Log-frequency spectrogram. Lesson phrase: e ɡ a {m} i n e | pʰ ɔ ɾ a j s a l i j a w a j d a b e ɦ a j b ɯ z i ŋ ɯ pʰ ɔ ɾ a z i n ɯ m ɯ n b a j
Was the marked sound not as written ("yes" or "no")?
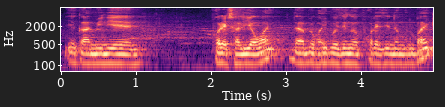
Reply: no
